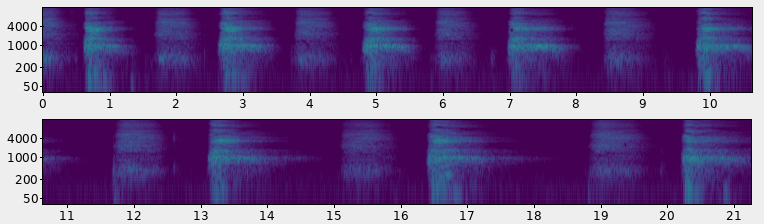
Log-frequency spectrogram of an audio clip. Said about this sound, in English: So the modified lion's breath, it comes out with an ha, aha.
